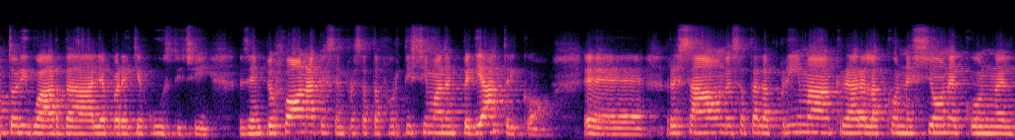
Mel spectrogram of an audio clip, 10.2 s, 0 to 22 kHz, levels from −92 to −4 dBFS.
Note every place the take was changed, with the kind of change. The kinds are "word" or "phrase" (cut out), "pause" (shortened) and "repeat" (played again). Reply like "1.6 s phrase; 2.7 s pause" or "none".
none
